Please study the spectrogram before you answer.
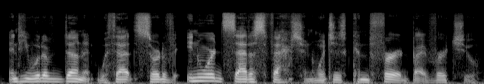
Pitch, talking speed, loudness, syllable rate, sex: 95 Hz, 210 wpm, -20 LUFS, 5.2 syllables/s, male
